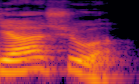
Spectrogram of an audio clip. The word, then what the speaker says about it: Yeshua: That is why we have to be very careful and we have to be very serious to pronounce his name, because his name is Yeshua.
